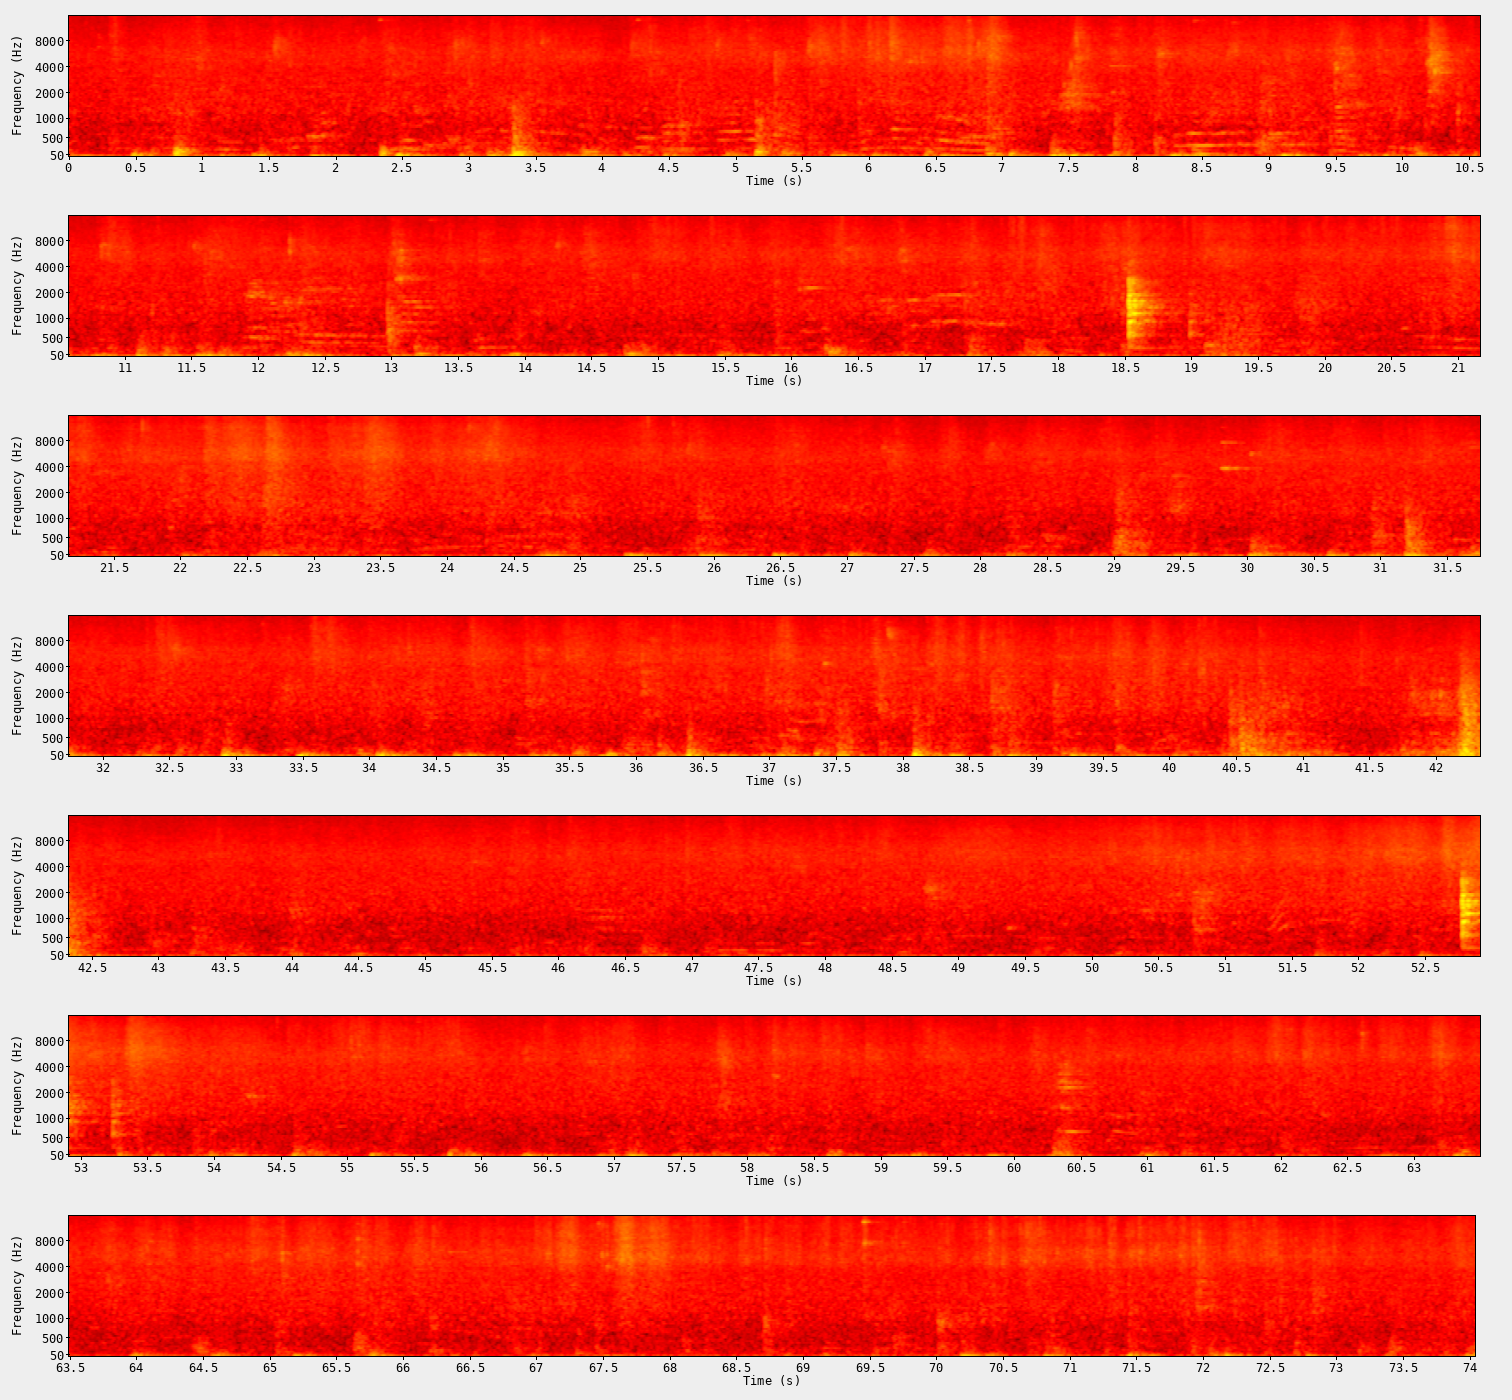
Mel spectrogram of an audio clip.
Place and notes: corridors, Nanzenji zen garden, Kyoto - dim lights, windows wide open
gardens sonority
wooden floor, steps, murmur of people, bamboo tube ... and distorted microphones connection
Kyōto-fu, Japan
